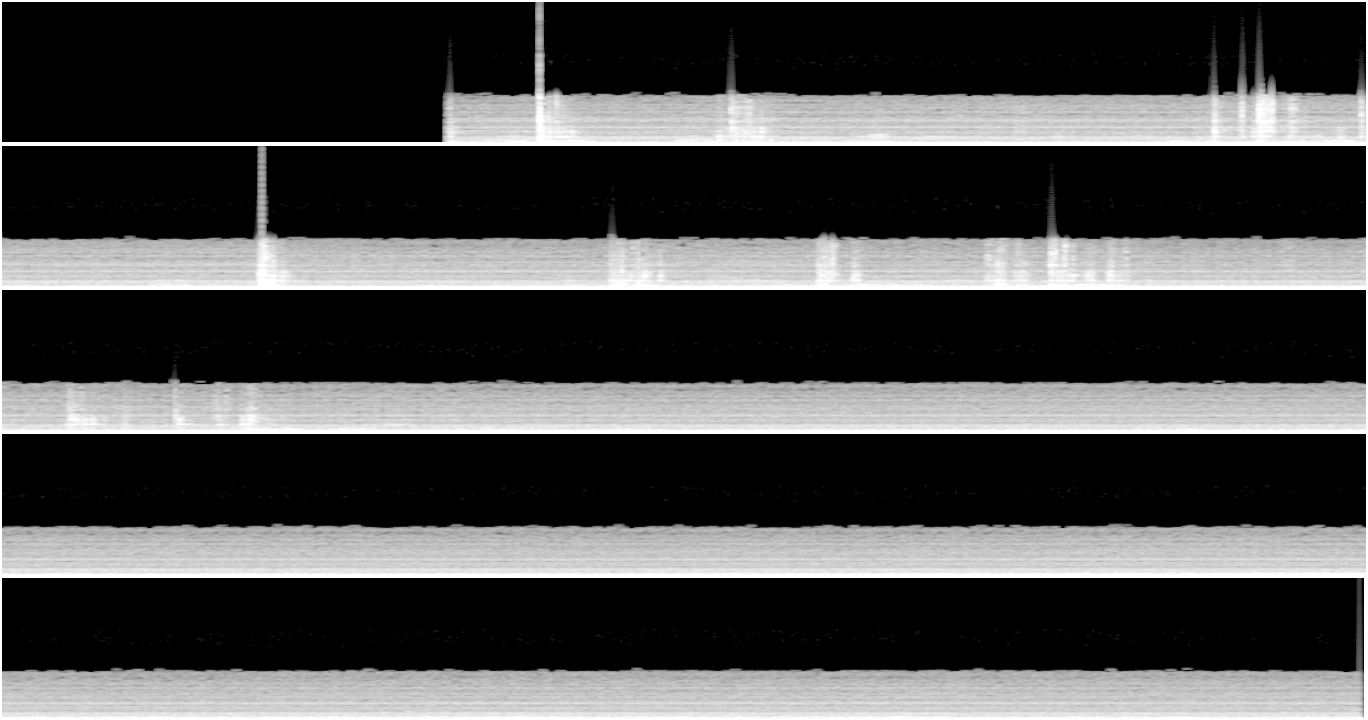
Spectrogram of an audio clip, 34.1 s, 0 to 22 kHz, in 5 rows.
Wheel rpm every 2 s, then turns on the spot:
0, 0, 0, 0, 0, 0, 0, 0, 0, 0, 0, 0, 0, 0, 0, 0, 0.
none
